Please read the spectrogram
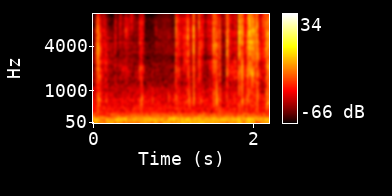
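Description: Foil wrapper of a Panini Mosaic football card pack crinkling as it is picked up and handled, a few faint clicks at first, then a dense crackle from about a second in.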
